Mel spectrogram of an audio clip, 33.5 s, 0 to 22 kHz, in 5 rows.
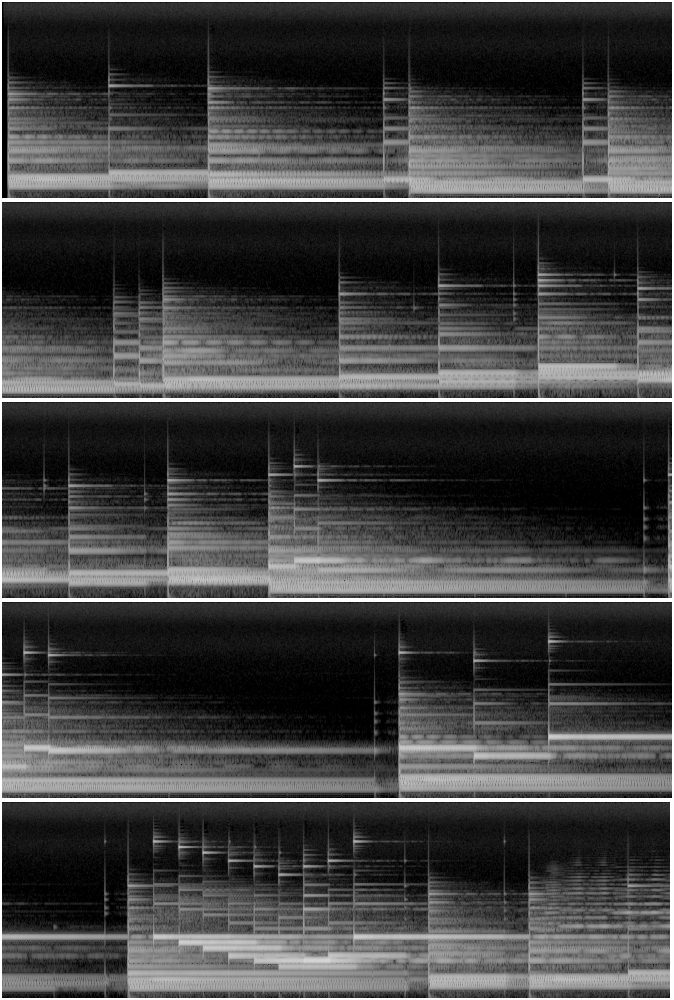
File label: gentle sound 432 hz; nice wake up; Miła pobudka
